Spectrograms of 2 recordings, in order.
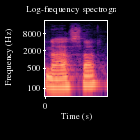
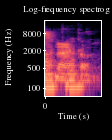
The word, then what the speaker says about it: NACA: I was actually gonna ask you, like, is it NASA? No, it's It's NACA. NACA. NACA. It's not NASA.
